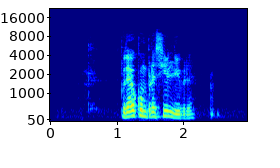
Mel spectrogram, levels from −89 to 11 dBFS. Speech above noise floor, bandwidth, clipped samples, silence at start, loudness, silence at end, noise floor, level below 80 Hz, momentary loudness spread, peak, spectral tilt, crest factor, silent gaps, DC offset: 40 dB; 10 kHz; under 0.1%; 1.05 s; -31 LUFS; 0.5 s; -70 dBFS; -84 dBFS; 11 LU; -14 dBFS; -5.5 dB/octave; 20 dB; none; under 0.1%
